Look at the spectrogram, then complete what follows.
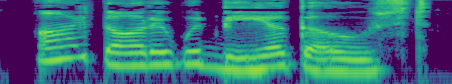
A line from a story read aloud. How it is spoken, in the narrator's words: Mouse said with a sigh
